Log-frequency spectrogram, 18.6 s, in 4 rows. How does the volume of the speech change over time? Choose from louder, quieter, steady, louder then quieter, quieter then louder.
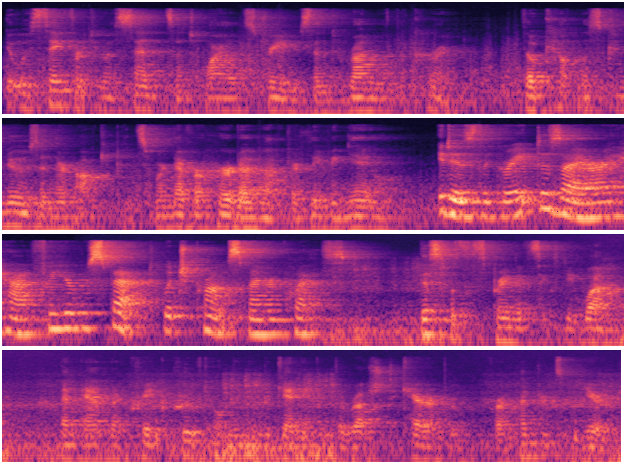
louder then quieter.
